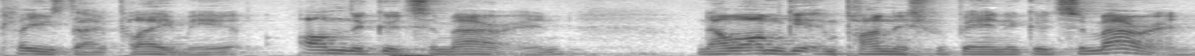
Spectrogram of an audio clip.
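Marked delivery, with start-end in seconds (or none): 0.0-0.9 acted mock pleading. Retelling how another player begged not to be played on the left: mock-pleading. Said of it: "but he's pleading".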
